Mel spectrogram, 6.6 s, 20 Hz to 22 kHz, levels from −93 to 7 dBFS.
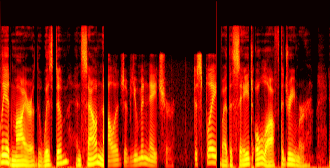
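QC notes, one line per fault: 2.07–4.40 s, input switched to a poorer device: after a brief 80 ms gap the speech turns dull and boxy, with nothing above 5.7 kHz, a little quieter, with a faint new noise floor, until 4.40 s. Likely a change to a narrower-band microphone.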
